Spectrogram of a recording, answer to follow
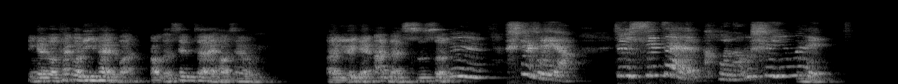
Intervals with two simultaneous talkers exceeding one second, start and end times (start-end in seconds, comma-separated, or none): none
